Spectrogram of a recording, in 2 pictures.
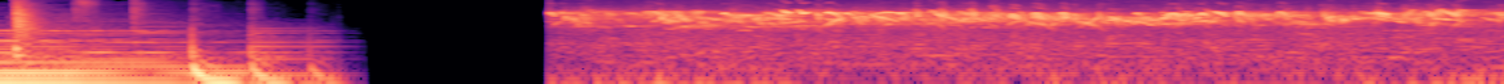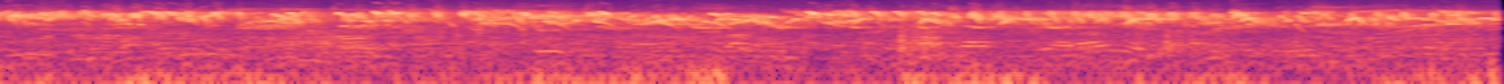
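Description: Songbirds at an Indonesian bird-singing contest chirp and trill loudly and without pause, a dense continuous chorus of high, rapid calls after a brief silence at the start.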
